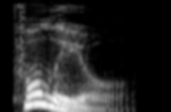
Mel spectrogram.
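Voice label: "foliole", British English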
